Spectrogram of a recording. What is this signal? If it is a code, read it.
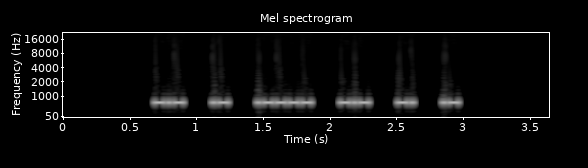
Morse code, heard as a keyed tone, about 47 wpm, spaced as for 28 wpm, 700 Hz. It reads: KA1KNA
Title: USA Call Signs - 6 Characters - 3x Character Spacing - 50wpm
